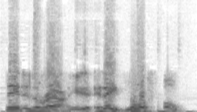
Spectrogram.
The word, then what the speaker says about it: Norfolk: Not only that, but you got to learn how to pronounce the cities around here. It ain't Norfolk, it's Norfolk.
